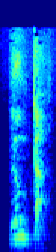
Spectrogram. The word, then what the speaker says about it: Rlungta: Lungta. Just spell it. Spell it. RLUNGTA. There's an R in there and it should just not be there because it's just useless.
